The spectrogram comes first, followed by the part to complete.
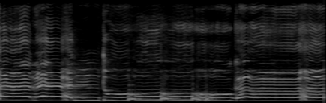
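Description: A woman singing solo in the Sakha toyuk style. She holds long notes and breaks them with quick throat-flick ornaments, the kylyhakh typical of toyuk.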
